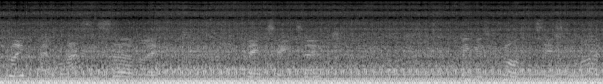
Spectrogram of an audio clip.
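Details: Lotus Elan being readied for first test drive after brake repairs: deep, steady engine rumble with an even beat, no misfire or knock; normal running engine.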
